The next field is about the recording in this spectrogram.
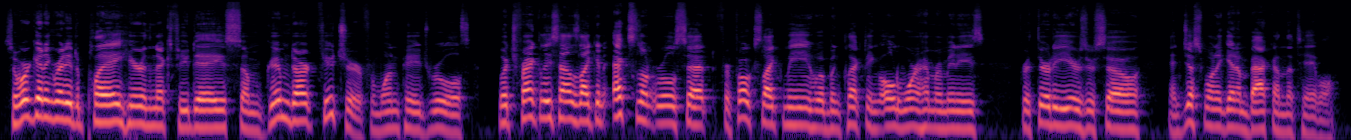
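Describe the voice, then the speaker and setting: A man's voice: a little high, fairly quick, darkish tone. A middle-aged man hosting a hobby channel in a casual, folksy way with wry asides. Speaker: host of a tabletop wargaming channel. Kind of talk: casual product showcase to camera.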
